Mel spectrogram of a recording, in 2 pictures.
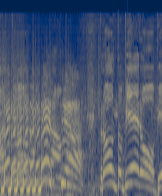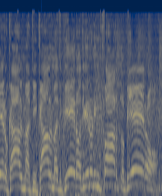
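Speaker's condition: No condition

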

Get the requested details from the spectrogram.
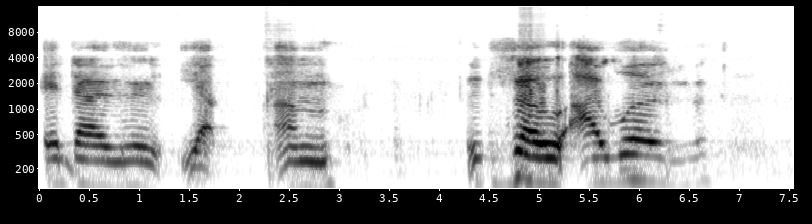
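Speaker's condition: Friedreich's ataxia; progressive neurological disorder, diagnosed at age 12, disrupts brain-to-muscle and nerve signals; formerly used walker, now uses wheelchair

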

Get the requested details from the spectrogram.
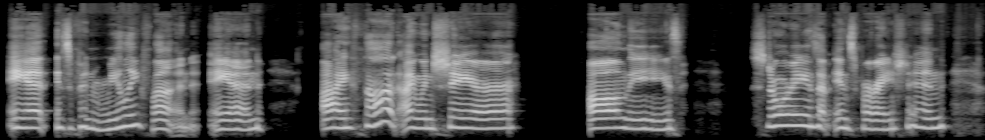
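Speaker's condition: ALS; voice weaker when tired or after much talking

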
